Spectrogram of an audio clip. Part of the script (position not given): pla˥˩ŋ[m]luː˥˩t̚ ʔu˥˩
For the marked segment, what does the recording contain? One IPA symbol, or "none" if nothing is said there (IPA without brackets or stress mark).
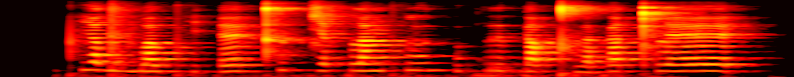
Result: pʰ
